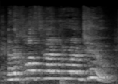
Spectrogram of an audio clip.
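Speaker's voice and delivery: high, loud excited blurt; panicked chiming in. Acted. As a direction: pile on to a frantic tale. Draper adds to the panicked tale.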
